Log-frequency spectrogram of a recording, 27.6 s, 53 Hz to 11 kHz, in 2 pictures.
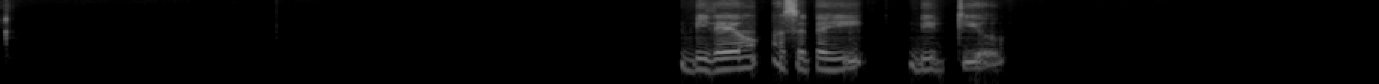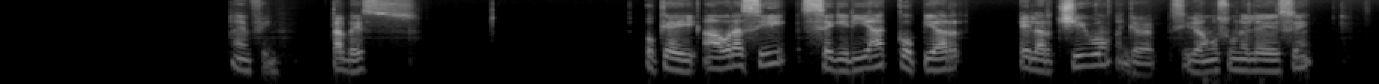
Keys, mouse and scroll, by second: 25.4-26.4 typing.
